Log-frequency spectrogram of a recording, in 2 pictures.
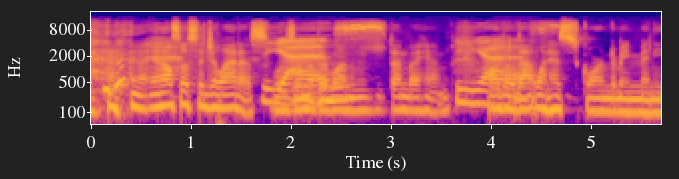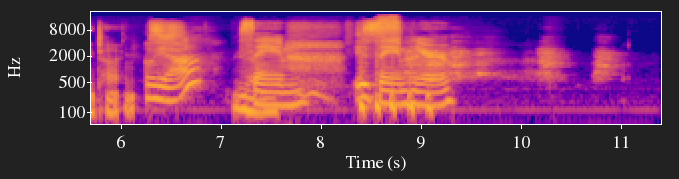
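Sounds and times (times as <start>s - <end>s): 
laughter: 0.0s - 1.2s, 8.4s - 9.4s
low steady electrical hum: 0.0s - 11.3s
speech: 0.1s - 9.5s
short dog barks: 8.8s - 11.1s.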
